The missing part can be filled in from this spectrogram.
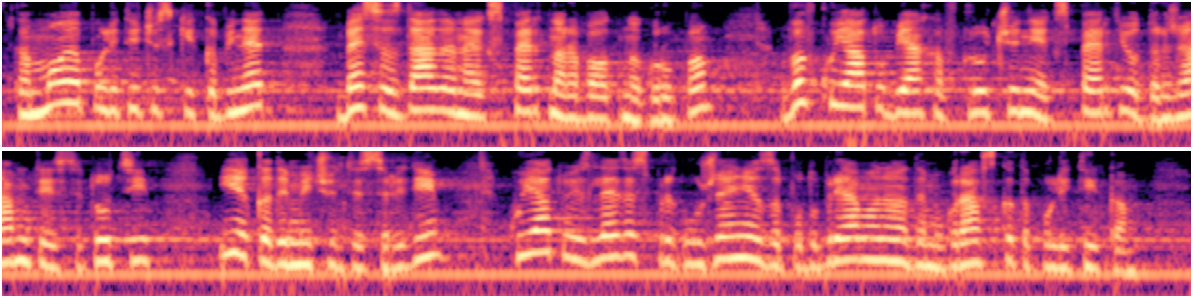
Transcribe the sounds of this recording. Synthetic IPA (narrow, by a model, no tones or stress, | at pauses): kəmːɔjəpolit̪it͡ʃɛskikɐbinɛt̪ | bɛsɐzd̪ad̪ɛnɛkspɛɾt̪nɐɾɐbɔt̪nəɡɾupə | vəfkojat̪objaxəfklʲut͡ʃɛniɛkspɛɾt̪iod̪ːəɾʒavnit̪ɛinst̪it̪ut̪siː | ɐkəd̪ɛmit͡ʃnit̪ɛsɾɛd̪i | kojat̪oizlɛzɛspɾɛd̪lˠoʒɛniɛzɐpod̪obɾʲjavɐnɛnɐd̪ɛmoɡɾafskət̪əpolit̪ikə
